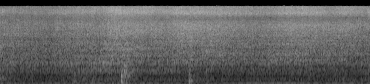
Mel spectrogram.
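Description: Chopped onion, ginger-garlic and spices sizzling in hot oil in a wok, stirred with a wooden spatula that knocks and scrapes the pan now and then. The spices have just gone in and are being lightly fried.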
